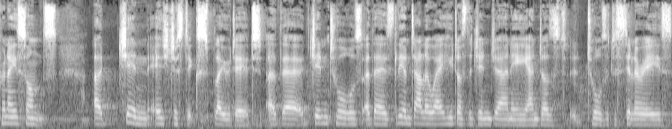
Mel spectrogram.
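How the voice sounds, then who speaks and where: A woman speaks in a London accent. Noticeable background noise sits behind her. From London (Paddington, Neasden, Greenford). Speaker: drinks writer. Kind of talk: casual chat. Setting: bar lounge high in a skyscraper.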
